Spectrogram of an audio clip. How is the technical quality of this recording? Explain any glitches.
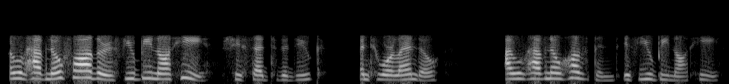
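The recording is narrowband telephone-grade speech with plainly audible coding damage throughout, consistent with G.726 ADPCM. For the whole clip, nothing reaches above about 3.8 kHz, and the usable band sits roughly between 300 Hz and 3.5 kHz, so the speech sounds boxed-in and dull. The coder sends only a few bits per sample describing how each sample differs from a running prediction. That coarse quantisation leaves a harsh, rasping hiss that rises and falls with the speech level, which fits the 24 kbit/s mode.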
